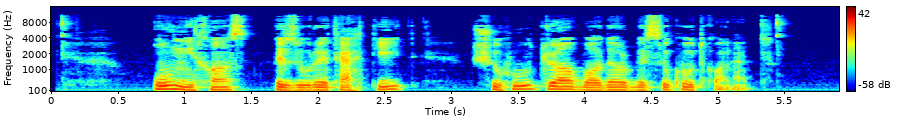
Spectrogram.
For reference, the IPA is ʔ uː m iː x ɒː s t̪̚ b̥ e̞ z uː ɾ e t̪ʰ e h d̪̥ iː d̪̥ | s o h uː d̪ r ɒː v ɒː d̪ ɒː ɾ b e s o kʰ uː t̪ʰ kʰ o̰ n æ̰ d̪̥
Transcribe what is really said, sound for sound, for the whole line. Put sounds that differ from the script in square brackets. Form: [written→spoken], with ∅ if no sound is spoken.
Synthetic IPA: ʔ uː m iː x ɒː s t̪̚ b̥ e̞ z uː ɾ e t̪ʰ [e→æ] h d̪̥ iː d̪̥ | [s→ʃ] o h uː d̪ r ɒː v ɒː d̪ ɒː ɾ b e s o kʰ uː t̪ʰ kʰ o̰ n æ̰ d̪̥

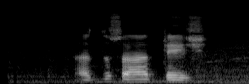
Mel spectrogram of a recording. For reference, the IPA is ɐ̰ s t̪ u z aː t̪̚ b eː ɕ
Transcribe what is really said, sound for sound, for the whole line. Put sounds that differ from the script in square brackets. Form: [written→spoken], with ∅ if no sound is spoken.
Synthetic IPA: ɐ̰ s [t̪→d̪] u [z→s] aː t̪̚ [b→p] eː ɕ

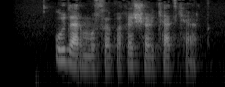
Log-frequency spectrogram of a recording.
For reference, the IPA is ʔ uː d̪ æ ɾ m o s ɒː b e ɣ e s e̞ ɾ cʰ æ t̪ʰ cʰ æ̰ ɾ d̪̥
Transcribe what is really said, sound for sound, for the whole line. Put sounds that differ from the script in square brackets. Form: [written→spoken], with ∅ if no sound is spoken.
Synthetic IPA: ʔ uː d̪ æ ɾ m o s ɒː b e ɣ e [s→ʃ] e̞ ɾ cʰ æ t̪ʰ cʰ æ̰ ɾ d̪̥

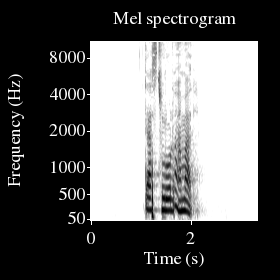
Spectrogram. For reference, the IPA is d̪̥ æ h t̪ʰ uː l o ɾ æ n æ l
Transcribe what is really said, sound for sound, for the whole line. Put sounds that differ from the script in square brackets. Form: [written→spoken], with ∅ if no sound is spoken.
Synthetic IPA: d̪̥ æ [h→s] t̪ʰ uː [l→ɾ] o [ɾ→l] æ [n→m] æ l

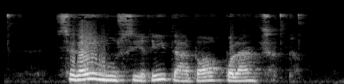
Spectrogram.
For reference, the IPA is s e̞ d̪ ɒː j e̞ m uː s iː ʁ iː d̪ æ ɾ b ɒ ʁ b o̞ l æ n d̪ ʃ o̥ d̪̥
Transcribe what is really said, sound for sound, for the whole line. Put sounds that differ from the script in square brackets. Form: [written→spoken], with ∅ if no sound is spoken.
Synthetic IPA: s e̞ d̪ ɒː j e̞ m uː s iː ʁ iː d̪ æ ɾ b [ɒ→ɒː] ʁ b o̞ l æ n d̪ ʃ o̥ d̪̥

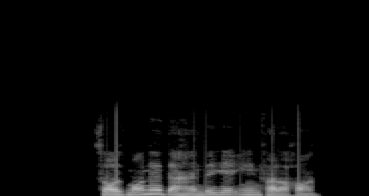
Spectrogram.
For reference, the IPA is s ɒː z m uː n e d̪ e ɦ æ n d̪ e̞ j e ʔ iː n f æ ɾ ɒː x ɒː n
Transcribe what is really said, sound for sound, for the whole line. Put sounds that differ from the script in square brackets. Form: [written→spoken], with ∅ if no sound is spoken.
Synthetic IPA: s ɒː z m [uː→ɒː] n e d̪ [e→æ] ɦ æ n d̪ e̞ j e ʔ iː n f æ ɾ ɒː x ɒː n

